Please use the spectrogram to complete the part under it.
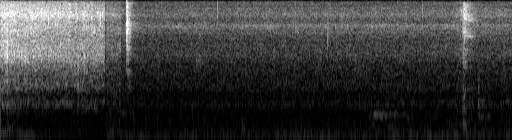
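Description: Onions hit hot oil in a pan for a dried prawn and brinjal curry, a loud sizzle bursting at first and then settling into a quieter steady hiss, with a couple of faint clicks.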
